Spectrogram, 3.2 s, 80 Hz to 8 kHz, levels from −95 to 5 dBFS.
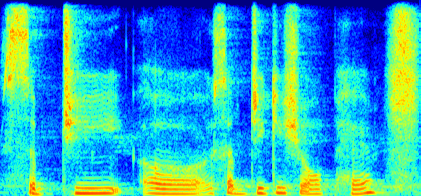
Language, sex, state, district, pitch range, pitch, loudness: Hindi, female, Bihar, Patna, 185-220 Hz, 210 Hz, -17 LUFS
